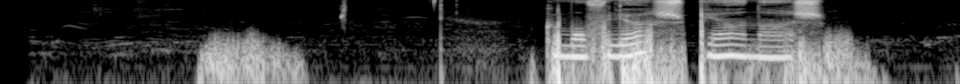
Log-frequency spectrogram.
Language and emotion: Russian, neutral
